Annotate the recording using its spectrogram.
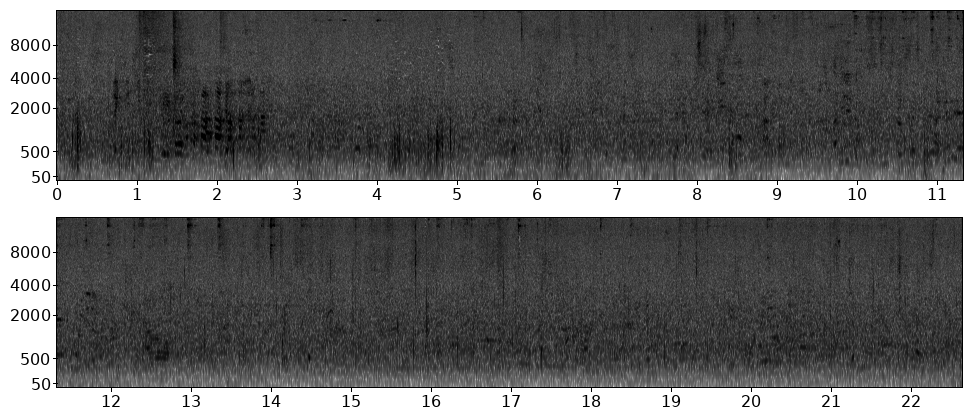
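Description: A crowd of people murmurs outdoors.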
